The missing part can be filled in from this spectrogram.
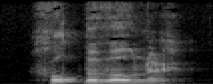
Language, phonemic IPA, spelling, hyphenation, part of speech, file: Dutch, /ˈɣrɔt.bəˌʋoː.nər/, grotbewoner, grot‧be‧wo‧ner, noun, Nl-grotbewoner.ogg
- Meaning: one (human or animal) who inhabits a cave; a troglodyte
